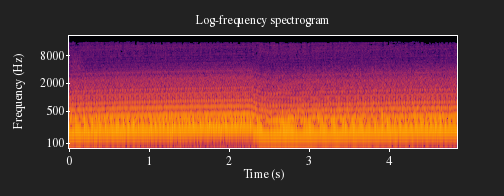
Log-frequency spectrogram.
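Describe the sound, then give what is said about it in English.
Car engine in a racing video game while driving on snow: a loud, steady, buzzing drone that drops abruptly in pitch about halfway through, then holds level again. “And it sounds like I'm driving on snow.”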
